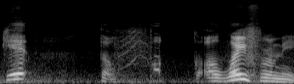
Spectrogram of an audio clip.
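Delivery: half-voiced acted yell, mild, swinging pitch. Retelling the moment a stranger said a name: retelling a yell at top of lungs. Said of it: "I yelled at the top of my lungs".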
